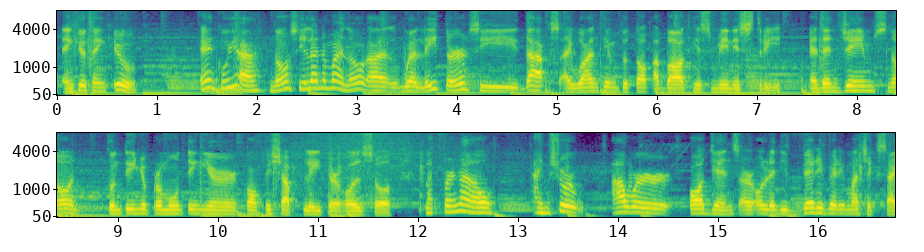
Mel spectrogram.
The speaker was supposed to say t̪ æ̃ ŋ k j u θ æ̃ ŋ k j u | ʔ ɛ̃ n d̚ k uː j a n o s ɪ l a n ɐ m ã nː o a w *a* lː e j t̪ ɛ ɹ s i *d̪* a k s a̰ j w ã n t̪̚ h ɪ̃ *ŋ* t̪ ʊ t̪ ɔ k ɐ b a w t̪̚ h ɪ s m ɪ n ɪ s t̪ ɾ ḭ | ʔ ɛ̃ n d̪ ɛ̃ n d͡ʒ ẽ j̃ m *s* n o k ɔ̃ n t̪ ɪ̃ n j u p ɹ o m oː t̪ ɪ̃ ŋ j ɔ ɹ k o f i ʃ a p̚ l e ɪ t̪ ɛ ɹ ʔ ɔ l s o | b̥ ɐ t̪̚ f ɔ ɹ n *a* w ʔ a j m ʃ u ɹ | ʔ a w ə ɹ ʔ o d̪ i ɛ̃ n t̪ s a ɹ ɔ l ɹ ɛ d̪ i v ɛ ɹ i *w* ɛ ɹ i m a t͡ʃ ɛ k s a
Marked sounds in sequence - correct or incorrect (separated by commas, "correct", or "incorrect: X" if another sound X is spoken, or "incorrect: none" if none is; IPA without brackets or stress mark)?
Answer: incorrect: ɛ, correct, incorrect: m, correct, correct, incorrect: v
